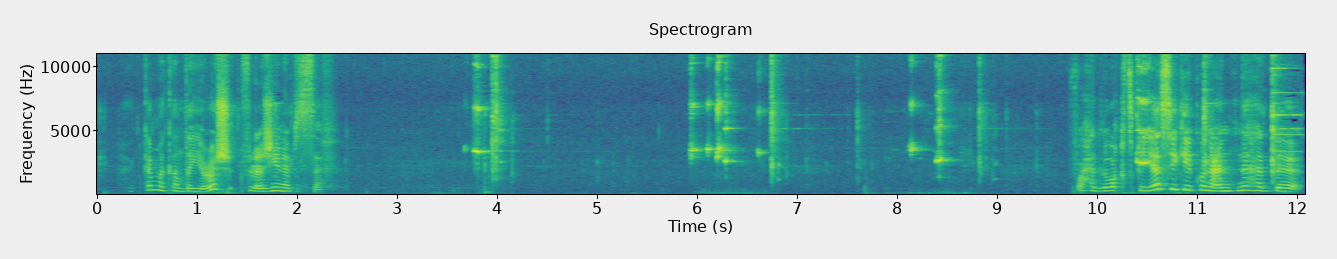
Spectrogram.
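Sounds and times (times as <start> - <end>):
pizza cutter clicking and squeaking: 6.0 - 7.1, 8.0 - 9.2.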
